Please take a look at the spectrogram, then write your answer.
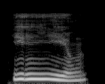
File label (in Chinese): "阴影", Chinese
